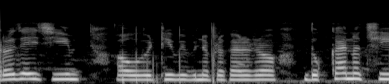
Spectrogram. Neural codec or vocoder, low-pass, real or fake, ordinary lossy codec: none; 7.2 kHz; real; none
